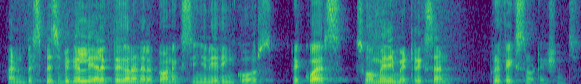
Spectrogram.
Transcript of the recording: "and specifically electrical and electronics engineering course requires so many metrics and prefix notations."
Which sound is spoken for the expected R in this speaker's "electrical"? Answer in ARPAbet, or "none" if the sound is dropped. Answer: R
